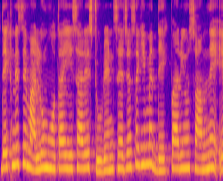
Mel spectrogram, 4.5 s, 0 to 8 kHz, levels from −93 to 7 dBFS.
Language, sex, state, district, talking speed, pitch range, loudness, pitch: Hindi, female, Bihar, Katihar, 240 wpm, 220-240 Hz, -12 LUFS, 230 Hz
